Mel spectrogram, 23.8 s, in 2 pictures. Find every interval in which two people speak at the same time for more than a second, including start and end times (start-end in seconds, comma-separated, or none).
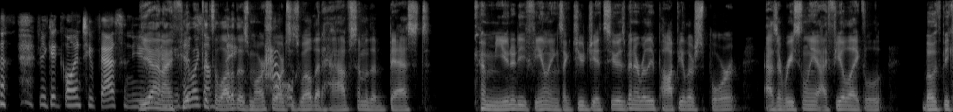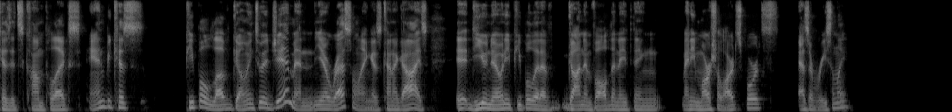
1.7-3.7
